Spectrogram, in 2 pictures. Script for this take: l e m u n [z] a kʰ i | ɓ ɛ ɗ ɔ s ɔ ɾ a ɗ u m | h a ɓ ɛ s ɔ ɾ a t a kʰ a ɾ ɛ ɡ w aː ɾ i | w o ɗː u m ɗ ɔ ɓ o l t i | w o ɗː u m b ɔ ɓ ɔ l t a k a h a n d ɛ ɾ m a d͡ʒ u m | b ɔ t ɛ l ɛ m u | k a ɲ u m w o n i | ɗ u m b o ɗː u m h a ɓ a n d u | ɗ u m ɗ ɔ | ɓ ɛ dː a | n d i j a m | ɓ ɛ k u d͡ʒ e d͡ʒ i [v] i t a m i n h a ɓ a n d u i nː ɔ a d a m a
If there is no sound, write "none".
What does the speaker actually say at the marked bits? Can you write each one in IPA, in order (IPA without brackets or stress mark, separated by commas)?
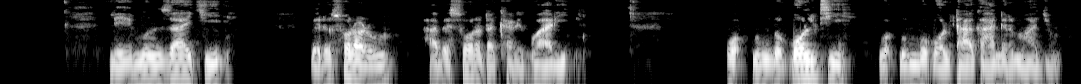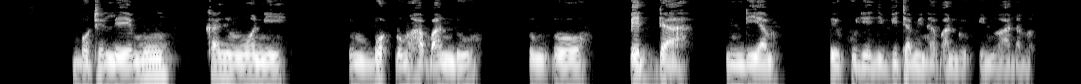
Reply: z, v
